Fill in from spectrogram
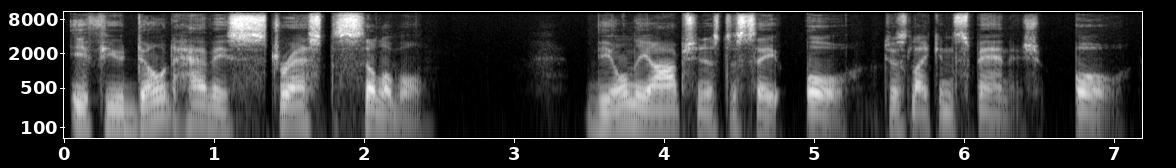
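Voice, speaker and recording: A North American man hosting a language lesson, explaining pronunciation in a clear, steady teaching tone. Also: lowish voice, normal speed, dry recording, clean studio sound.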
